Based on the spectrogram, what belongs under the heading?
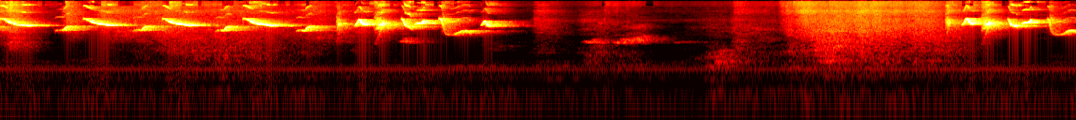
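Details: Pet sunbird, a tailless bird kept by its owner, singing rapid high chirping phrases: short downslurred notes repeated about twice a second, then a jumbled twittering burst and a pause before more chirps, with a steady low mechanical hum throughout.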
